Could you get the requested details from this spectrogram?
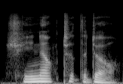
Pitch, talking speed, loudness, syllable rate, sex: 110 Hz, 245 wpm, -17 LUFS, 5.4 syllables/s, male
